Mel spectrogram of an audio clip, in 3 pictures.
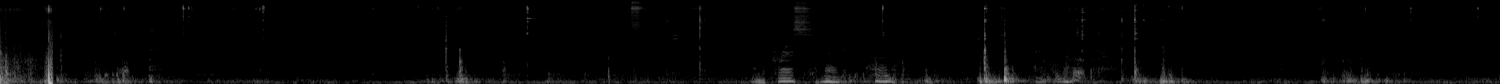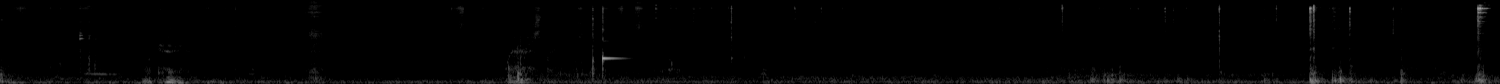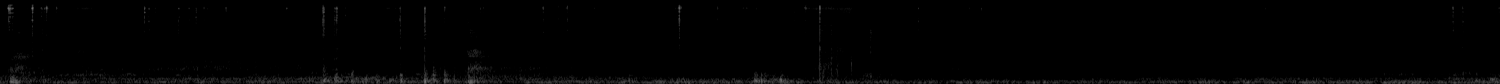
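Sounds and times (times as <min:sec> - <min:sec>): faint low hum: 0:00.0 - 0:45.0
metal tools clicking and clinking: 0:13.2 - 0:16.2, 0:20.9 - 0:23.5, 0:29.7 - 0:30.7.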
